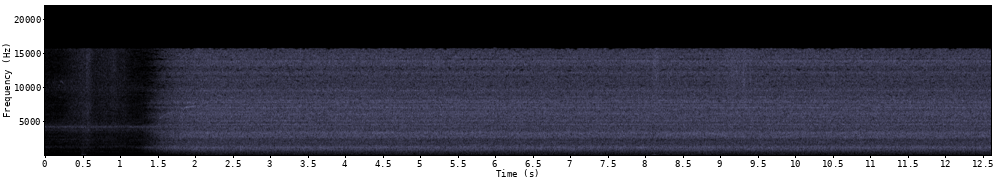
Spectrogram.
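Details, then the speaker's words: ResMed AirSense 11 CPAP running on an AllPowers S200 portable power bank, drawing about 60 watts: after a quiet second, a steady, even airy hiss of machine airflow starts up. "CPAP is pulling around 60 WTS technically this does work but you will only be able ble to operate the CPAP for around 90 minutes"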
